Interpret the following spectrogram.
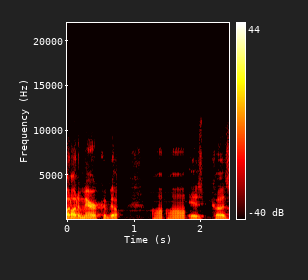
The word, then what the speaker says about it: Americanville: Did I pronounce that right? Yeah, Americanville.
